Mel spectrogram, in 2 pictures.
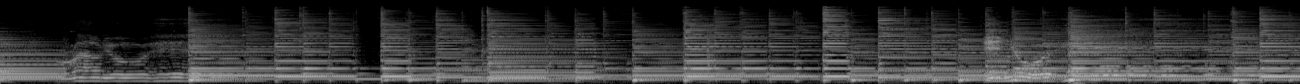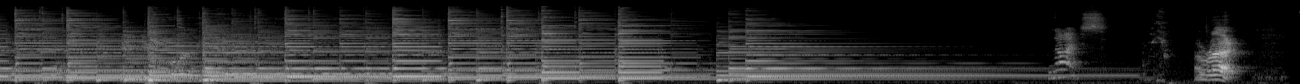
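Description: Acoustic guitar playing a song's closing bars, with a voice coming in briefly now and then. Well past the middle a final chord rings and slowly fades out, and two short sounds follow near the end.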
